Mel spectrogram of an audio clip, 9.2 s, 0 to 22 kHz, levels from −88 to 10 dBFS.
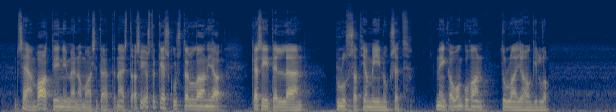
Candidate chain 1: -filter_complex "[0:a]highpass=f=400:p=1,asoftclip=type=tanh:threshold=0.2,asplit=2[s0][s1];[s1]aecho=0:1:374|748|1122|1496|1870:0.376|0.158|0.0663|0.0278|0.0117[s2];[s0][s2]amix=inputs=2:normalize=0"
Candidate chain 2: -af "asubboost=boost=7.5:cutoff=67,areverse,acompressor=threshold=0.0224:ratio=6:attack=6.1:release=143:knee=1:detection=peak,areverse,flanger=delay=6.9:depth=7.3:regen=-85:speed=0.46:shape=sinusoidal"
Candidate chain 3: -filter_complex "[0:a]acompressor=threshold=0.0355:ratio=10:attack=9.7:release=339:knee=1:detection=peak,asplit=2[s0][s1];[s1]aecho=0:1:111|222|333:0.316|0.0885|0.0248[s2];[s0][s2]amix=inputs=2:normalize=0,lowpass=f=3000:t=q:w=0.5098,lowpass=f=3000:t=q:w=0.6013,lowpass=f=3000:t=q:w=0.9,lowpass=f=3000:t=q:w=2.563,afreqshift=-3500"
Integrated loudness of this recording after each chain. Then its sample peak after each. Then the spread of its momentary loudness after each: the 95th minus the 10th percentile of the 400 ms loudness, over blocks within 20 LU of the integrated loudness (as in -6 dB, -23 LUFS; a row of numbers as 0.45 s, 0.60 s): -30.5 LUFS, -43.5 LUFS, -32.0 LUFS; -12.5 dBFS, -25.5 dBFS, -17.0 dBFS; 11 LU, 10 LU, 13 LU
